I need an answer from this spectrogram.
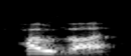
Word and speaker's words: Jover: His surname is spelled Jover, but I think he might be Spanish, so it might be pronounced Hover.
